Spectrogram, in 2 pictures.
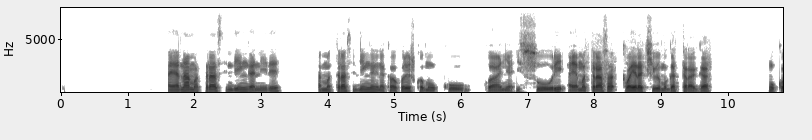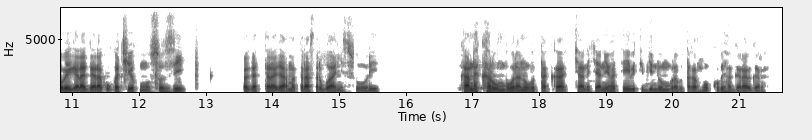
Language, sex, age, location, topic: Kinyarwanda, male, 25-35, Musanze, agriculture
